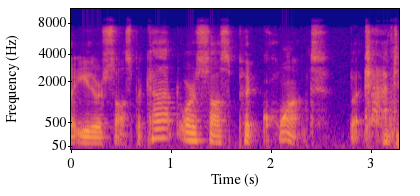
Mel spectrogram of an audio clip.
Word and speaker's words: sauce piquant: So you would call it either Sauce Picant or Sauce Piquant. But I've never heard it pronounced that way. It's Sauce Picant is all I've ever heard.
